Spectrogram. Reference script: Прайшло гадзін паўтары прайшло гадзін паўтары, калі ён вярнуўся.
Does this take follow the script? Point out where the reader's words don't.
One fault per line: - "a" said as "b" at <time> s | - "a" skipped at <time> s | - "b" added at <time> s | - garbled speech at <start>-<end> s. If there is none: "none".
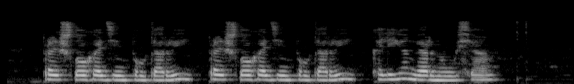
none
